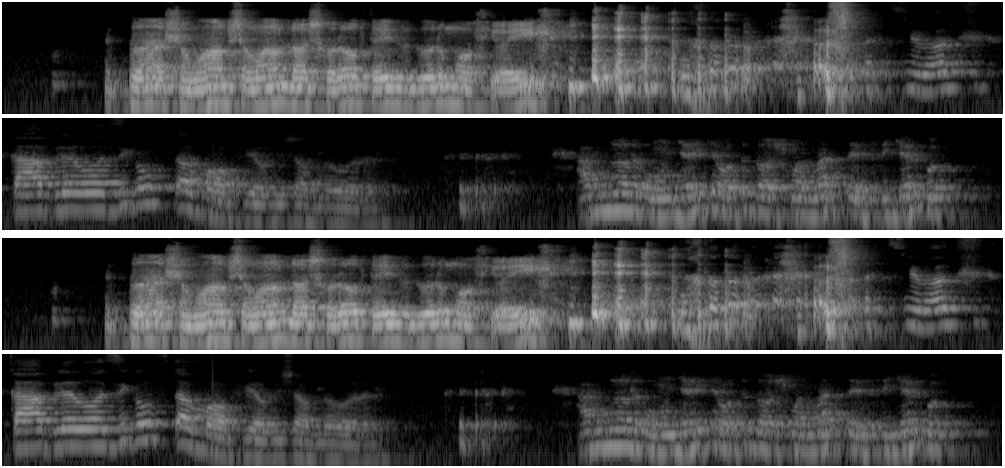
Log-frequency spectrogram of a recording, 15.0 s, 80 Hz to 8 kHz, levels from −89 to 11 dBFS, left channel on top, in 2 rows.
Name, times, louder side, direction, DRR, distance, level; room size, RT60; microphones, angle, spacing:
voice 1, 0.8-5.1 5.9-6.4, right 1 dB, 10° left, 6 dB, 0.7 m, -29 dB
voice 2, 5.1-6.4 6.7-10.3 10.9-11.3, right 3 dB, 65° right, 6 dB, 0.7 m, -42 dB
voice 3, 11.6-14.5, left 1 dB, 70° left, -8 dB, 2.6 m, -44 dB
6.2 x 4.4 x 5.4 m, 0.70 s
head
